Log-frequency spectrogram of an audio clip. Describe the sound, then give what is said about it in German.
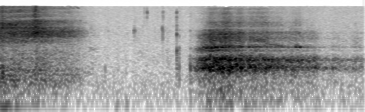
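Deep breathing in and out during a guided relaxation, with two airy breaths separated by a short quiet gap. The second breath is louder and longer, and no one speaks. “schließ die Augen und atme einmal tief ein und aus”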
